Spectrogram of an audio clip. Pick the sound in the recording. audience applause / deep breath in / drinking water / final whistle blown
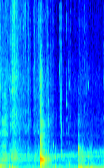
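drinking water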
